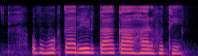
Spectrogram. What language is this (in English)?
Chhattisgarhi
